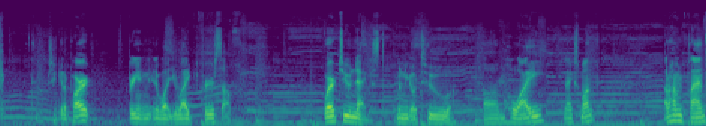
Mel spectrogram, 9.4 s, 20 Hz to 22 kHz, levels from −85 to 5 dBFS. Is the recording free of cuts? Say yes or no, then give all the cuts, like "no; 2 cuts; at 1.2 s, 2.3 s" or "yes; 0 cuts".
yes; 0 cuts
